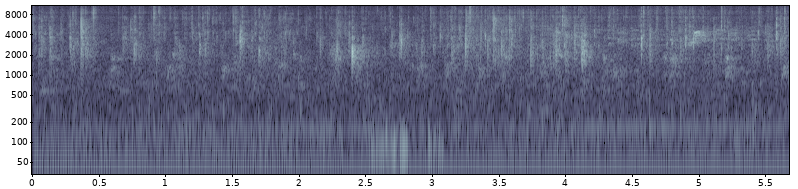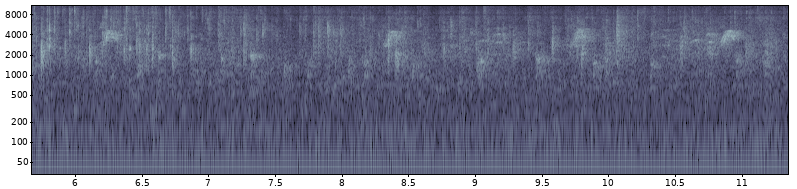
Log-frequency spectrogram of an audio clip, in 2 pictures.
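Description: Rain falling, with many separate drops striking the ground and nearby surfaces as scattered short ticks.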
